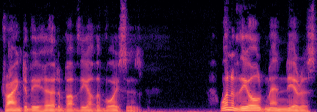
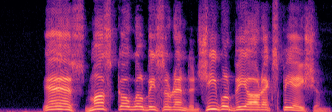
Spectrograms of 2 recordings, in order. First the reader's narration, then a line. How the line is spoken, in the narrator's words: shouted one man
